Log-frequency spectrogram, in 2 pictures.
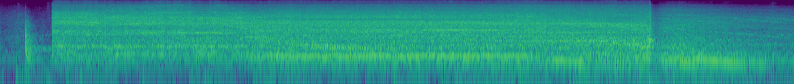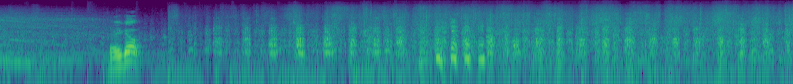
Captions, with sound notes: (electric saw whirring) - There you go. (dogs panting) (woman laughing)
